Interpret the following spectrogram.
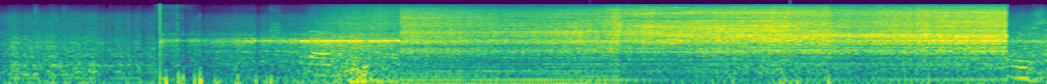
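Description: A loud, steady motor hum, changing in tone a couple of times in the first four seconds.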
